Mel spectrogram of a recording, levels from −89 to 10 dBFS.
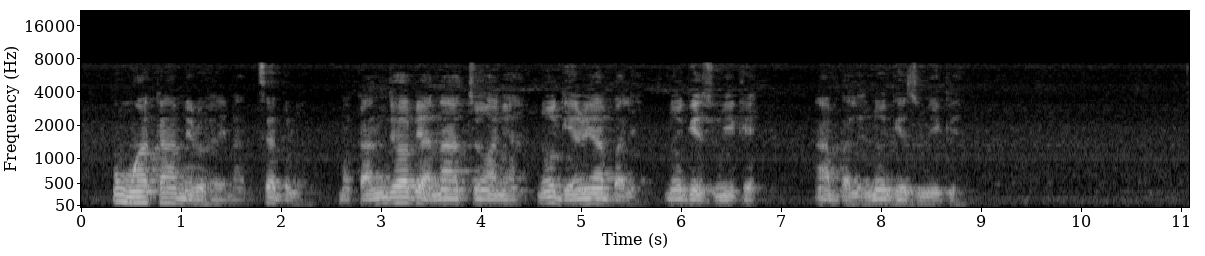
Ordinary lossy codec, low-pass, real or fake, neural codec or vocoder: none; 7.2 kHz; real; none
